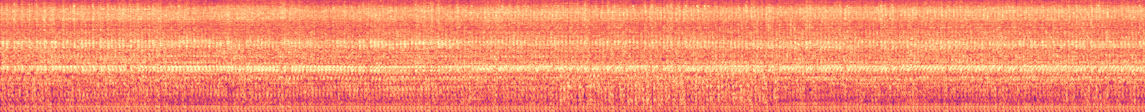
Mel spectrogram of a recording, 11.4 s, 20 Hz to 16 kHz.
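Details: Air-cooled diesel engine just reassembled, warming up during a half-hour run with the gauge reading 228, steady even clatter at constant speed without misses or surging; owner says it is running pretty smooth, normal running.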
